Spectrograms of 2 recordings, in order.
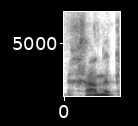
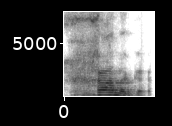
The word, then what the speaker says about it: Chanukah: A hey would start with an H, but a het would be more like a CH or something like that. Right. That's why most people spell it. It's like a German CH, a H. Right? Yeah. So that's normally why they spell it with the CH.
